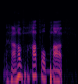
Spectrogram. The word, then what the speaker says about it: Hufflepuff: You're going to put Hermione in fucking Hufflepuff? That's insane. Did I say that right? Is it Hufflepuff or Hufflepuff? – Hufflepuff. – Hufflepuff. That makes more sense.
